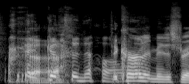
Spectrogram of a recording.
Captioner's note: laughs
